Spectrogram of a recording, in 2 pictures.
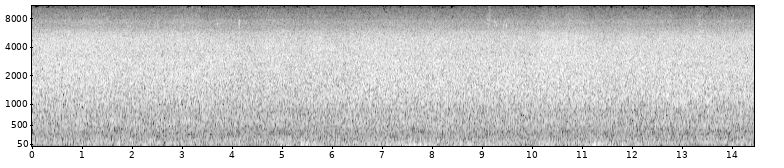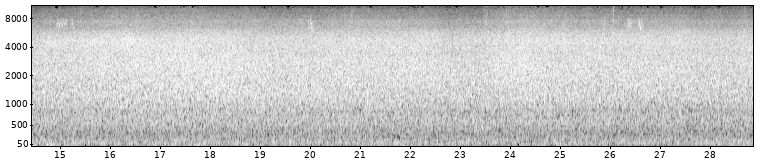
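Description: Steady rushing noise of a mountain waterfall or cascading creek, even and unbroken.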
